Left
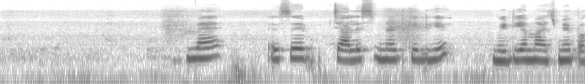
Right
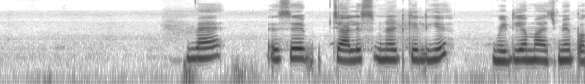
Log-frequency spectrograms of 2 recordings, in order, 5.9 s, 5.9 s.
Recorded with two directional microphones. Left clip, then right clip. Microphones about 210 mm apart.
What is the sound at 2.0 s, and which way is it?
Speech, 35° right (ahead or behind).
